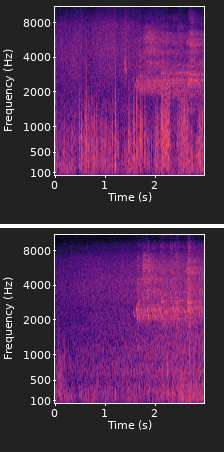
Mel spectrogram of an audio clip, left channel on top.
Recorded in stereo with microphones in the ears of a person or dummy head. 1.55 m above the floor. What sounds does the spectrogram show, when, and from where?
1.6 s a bird: 45° right (ahead or behind), 1.8 m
